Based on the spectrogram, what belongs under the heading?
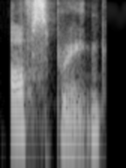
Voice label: "offspring", Indian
